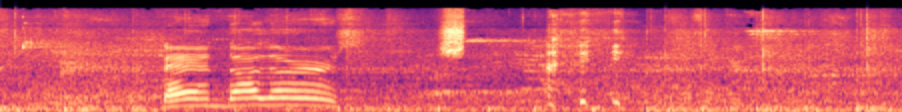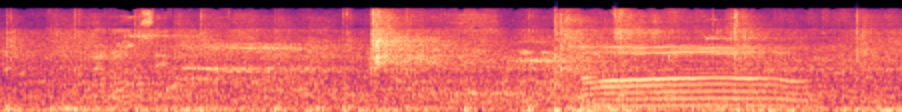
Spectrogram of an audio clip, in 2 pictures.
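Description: Young people shout and cheer in an echoing hall.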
